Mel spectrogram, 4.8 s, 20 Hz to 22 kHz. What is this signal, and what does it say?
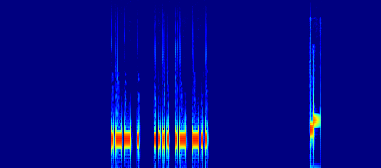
Morse code, heard as a keyed tone, about 42 wpm, 700 Hz. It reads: WE HAD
